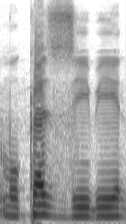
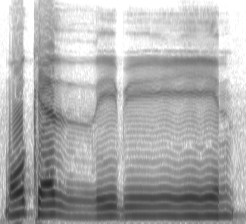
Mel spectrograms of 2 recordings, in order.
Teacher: Hati-hati teman-teman dalam melafalkan huruf za, huruf zal. Jangan dibaca dengan zai ya. Jangan dibaca mukazzibin, tapi dia mukadzibin.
